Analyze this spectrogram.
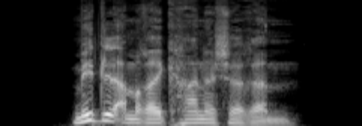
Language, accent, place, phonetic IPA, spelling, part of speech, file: German, Germany, Berlin, [ˈmɪtl̩ʔameʁiˌkaːnɪʃəʁəm], mittelamerikanischerem, adjective, De-mittelamerikanischerem.ogg
- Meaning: strong dative masculine/neuter singular comparative degree of mittelamerikanisch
